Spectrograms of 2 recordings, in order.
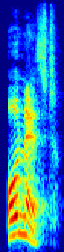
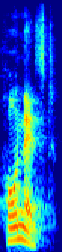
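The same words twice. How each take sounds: First: The word starts with a vowel, no h sound. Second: The word starts with an audible h sound. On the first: The speaker calls it right. "H is also silent here" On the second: The speaker calls it wrong. "not honest"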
